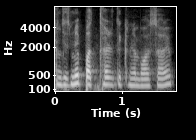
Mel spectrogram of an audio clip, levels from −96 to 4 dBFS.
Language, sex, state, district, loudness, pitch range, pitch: Hindi, female, Uttar Pradesh, Shamli, -21 LUFS, 195-220 Hz, 210 Hz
